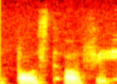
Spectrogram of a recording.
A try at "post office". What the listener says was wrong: give me a little bit more oh sound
